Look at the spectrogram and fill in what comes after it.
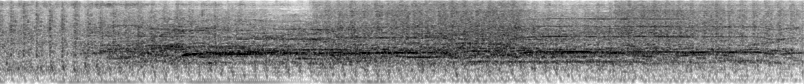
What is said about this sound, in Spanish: En un momento, aparecieron tropas de soldados que comenzaron a avanzar hacia los protestantes y luego se escucharon disparos, lo que desató el infierno.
